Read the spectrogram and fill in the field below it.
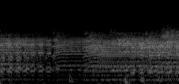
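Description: Sheep bleating in the Minecraft video game, heard as a couple of short, wavering bleats, close and moderately loud over a steady background hum.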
